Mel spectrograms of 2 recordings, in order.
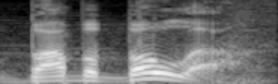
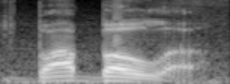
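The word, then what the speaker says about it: Babalola: name, Alu Wasamaloni, Olu Bababola. Wow, good for you. Alu Babola. I put in an extra syllable. Alu Babola.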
